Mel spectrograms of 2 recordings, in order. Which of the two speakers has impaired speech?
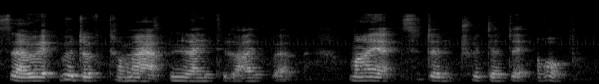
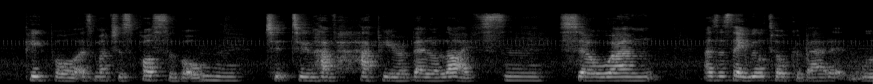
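The first: cerebellar ataxia; affects coordination, speech, swallowing; diagnosed age 12, aqua therapy; affected speech and swallowing, voice judged inadequate for teaching.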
